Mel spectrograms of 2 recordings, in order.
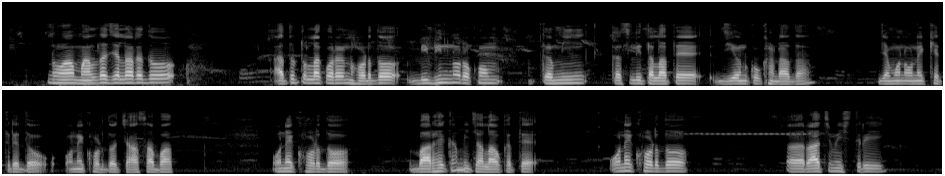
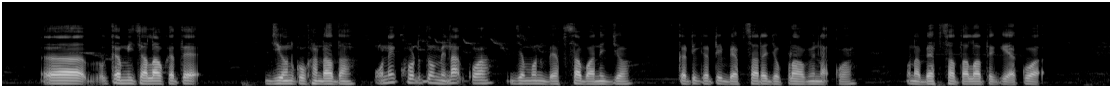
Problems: background sounds at intervals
